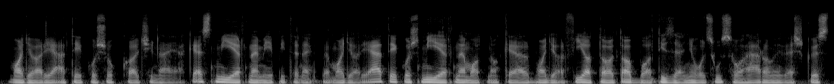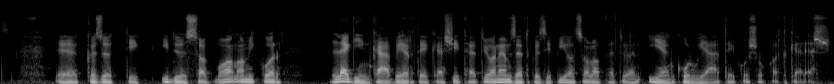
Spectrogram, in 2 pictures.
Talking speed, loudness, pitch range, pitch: 120 wpm, -30 LUFS, 85-105 Hz, 95 Hz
